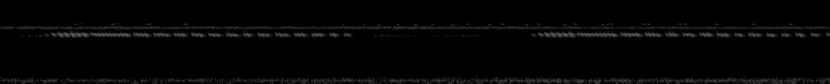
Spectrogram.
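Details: Chorus of autumn insects for sleep: dense high-pitched pulsed trilling in bursts, loud for the first few seconds, easing to a softer steady chirr, then swelling again near the end, with a soft low hum beneath.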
